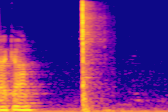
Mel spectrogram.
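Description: A circuit breaker switch clicks once.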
